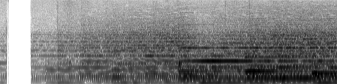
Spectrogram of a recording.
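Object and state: Nothing is struck.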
